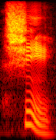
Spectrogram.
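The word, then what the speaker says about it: 四: was the number four because in japanese it's pronounced she she as in she knew death exactly right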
